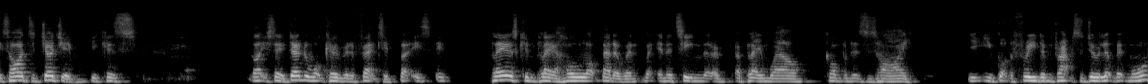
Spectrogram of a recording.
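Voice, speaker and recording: A man with a fairly high pitch has a dark, mellow tone that is somewhat breathy. He moves at a fairly quick pace with ordinary pitch variation. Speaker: football fan. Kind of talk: casual chat.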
